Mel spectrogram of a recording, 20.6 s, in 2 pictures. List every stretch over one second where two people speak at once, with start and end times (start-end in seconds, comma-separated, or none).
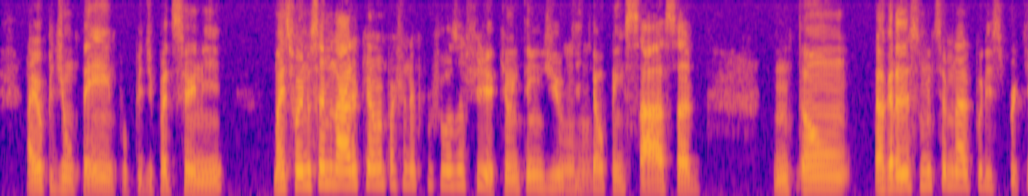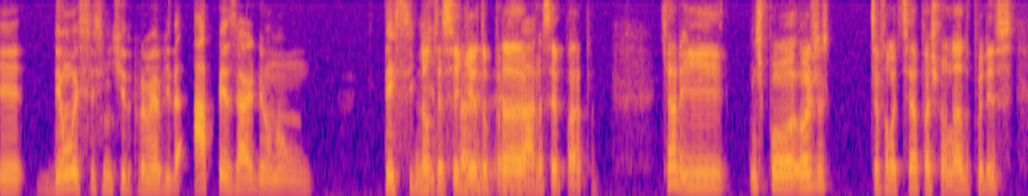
14.4-15.7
